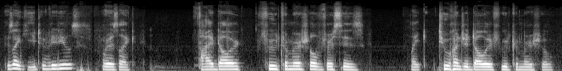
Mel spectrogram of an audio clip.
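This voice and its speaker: A man's voice: a little high, fairly even intonation, normal speed, dark tone, dry recording. A young man co-hosting a podcast, chatting casually with many fillers. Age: young adult. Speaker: podcast co-host. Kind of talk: casual chat.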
